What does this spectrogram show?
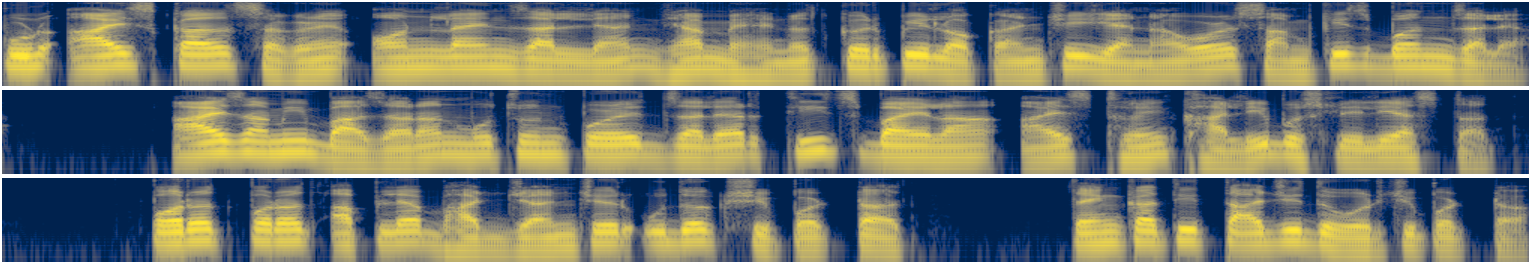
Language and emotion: Goan Konkani, neutral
